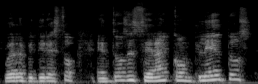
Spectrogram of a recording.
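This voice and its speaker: A young man preaches with fervor, building his phrases through repetition. His voice sits fairly high but has a dark, mellow tone. He is heard from a distance, picked up by a mic in a church. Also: moderate pace. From Ecuador. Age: 20s. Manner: fervent, repetitive phrasing with rising emphasis. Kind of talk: sermon.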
